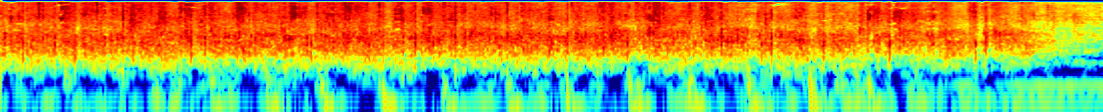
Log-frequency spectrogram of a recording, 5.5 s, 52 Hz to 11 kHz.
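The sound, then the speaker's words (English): A crowd applauds a couple who celebrated their 50th anniversary, many hands clapping in a dense, even roar that holds strong for about five seconds before tapering off slightly at the end. “I think that's deserving a round of applause.”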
